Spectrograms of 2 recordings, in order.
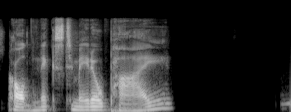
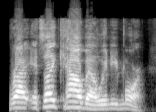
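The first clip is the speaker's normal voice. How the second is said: loud, high, hammed-up demand for more; mock cowbell shout; 9 semitones higher, 17 dB louder than usual. Telling the audience about garlic, loud mock exclaim. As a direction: belt it out like a rock fan. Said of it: "But then I'm like".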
